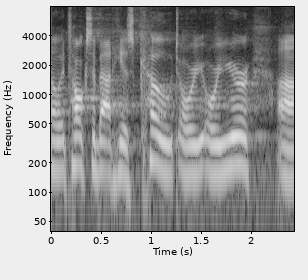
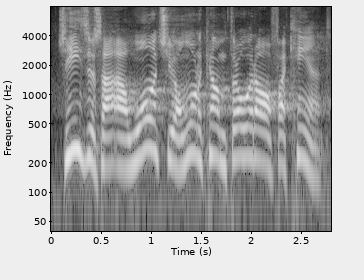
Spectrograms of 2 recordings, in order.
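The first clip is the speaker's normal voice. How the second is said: higher, louder, acted inner struggle; anguished pleading; 4 semitones higher, 4 dB louder than usual. Believer to Jesus about letting go, pleading urgently. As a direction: plead as if unable to let go. Voices someone torn, clinging to identity.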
